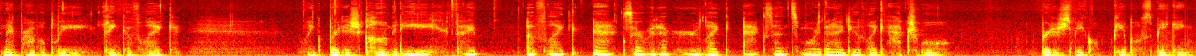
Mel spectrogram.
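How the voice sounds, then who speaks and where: An American woman in her late thirties whispering in a breathy voice, chatting casually and playfully as an ASMR live streamer. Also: low-pitched, measured pace, dark tone. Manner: playful, self-deprecating. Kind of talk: whispered ASMR, casual rambling chat with viewers.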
